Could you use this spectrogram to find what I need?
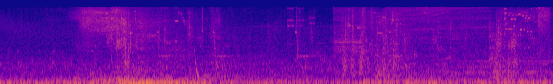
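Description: A heavy metal door slides open with a loud hiss.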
